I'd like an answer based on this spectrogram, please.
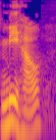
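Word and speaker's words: Michał: it polish yeah it's it's a Polish name it's Miho but I'm fine with Michael as well okay and uh what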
